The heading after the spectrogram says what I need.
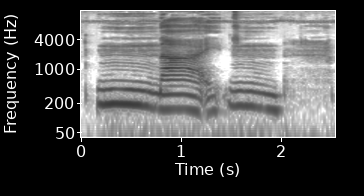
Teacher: gets that Rumble in your nose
